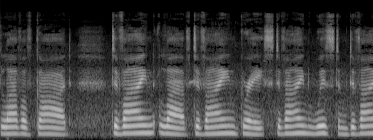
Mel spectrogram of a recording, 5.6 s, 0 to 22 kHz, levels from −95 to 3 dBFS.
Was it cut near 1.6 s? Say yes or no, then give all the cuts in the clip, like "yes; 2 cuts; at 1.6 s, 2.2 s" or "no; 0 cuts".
no; 0 cuts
